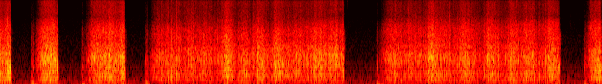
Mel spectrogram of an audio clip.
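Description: A large, soft, porous dark-blue foam microphone windscreen, held in one hand, is scratched and brushed with a wooden-backed clothes brush with stiff black bristles. Dry, crackly scraping strokes are heard, some short and some drawn out, separated by brief silences and spread broadly from low-mid up to bright high tones.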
